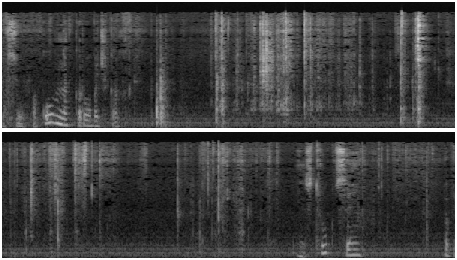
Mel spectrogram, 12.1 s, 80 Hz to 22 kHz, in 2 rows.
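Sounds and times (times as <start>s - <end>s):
faint steady hum: 0.0s - 12.0s
cardboard and paper rustling: 2.8s - 4.9s, 6.2s - 7.6s, 8.5s - 9.8s.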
